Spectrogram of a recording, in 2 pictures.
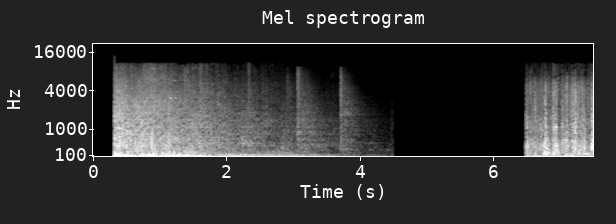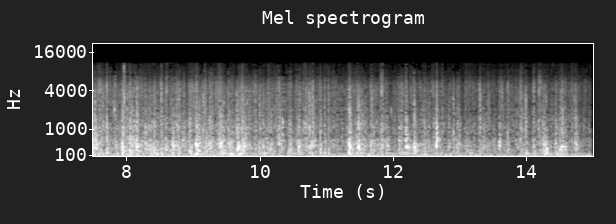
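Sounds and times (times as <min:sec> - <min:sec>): rain on a car roof: 0:06.6 - 0:15.0.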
